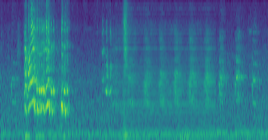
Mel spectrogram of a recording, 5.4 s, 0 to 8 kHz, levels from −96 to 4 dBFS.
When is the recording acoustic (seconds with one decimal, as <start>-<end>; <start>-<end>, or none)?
0.0-2.3; 4.3-5.4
